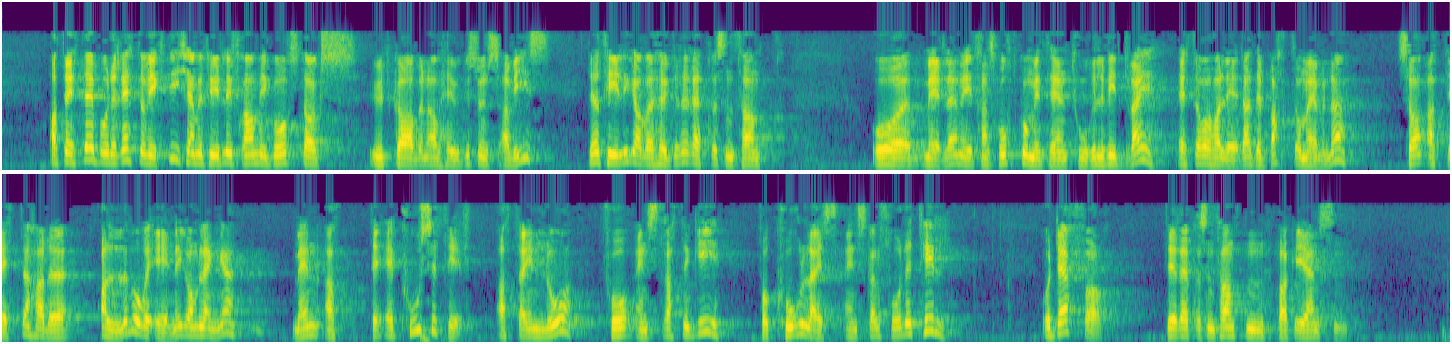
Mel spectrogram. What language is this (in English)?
Norwegian Nynorsk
